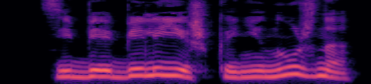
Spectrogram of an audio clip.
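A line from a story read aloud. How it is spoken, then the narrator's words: Young man's smirking grunt. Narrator (Russian): хмыкнул парень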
